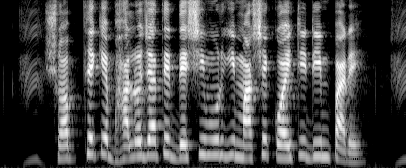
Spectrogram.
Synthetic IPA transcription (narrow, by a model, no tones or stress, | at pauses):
ʃɔb̚t̪ʰekebʱalod͡ʑat̪iɾd̪eʃimuɾɡimaʃekɔeʈiɖimpaɾe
